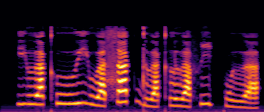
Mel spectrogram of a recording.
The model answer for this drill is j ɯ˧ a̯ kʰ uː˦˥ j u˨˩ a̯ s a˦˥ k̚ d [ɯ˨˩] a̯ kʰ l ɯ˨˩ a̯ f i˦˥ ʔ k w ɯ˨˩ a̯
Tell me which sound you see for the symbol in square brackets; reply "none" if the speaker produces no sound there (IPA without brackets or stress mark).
ɯ˩˦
